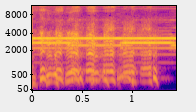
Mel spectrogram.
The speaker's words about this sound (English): Alarm again, guys.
